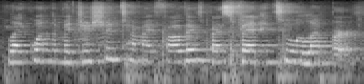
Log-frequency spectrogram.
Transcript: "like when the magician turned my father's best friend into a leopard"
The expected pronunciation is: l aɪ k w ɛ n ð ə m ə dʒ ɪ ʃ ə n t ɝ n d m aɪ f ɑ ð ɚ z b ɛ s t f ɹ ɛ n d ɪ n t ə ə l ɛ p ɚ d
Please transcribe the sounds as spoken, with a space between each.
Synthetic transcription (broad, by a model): l aɪ k w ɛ n ð ə m ə dʒ ɪ ʃ ə n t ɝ m aɪ f ɑ ð ɚ z b ɛ s t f ɛ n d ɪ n t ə ə l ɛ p ɚ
